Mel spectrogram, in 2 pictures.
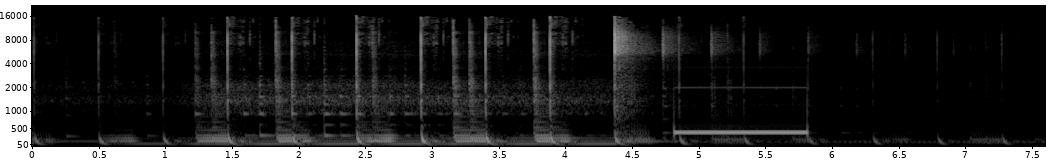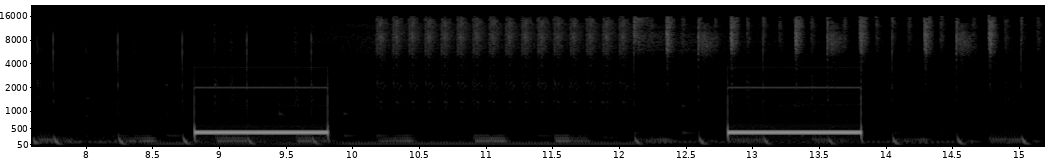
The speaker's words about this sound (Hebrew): ואני חייב לחייג כדי לשמוע אם זה קשר או לא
